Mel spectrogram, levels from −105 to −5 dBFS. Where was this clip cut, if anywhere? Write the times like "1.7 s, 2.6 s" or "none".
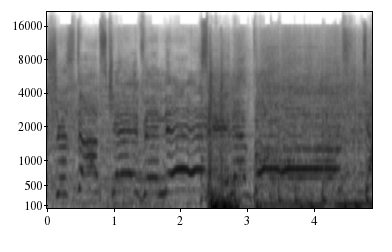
none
